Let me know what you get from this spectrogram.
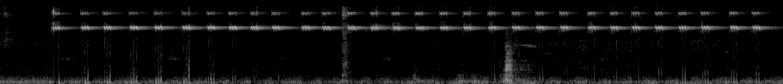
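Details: Cricket known as jangkrik kalung, its call used as a rat repellent: a steady train of shrill, pulsed chirps, roughly two to three a second after a brief quiet start, over a faint low rumble.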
